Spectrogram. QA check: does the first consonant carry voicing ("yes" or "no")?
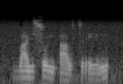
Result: yes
